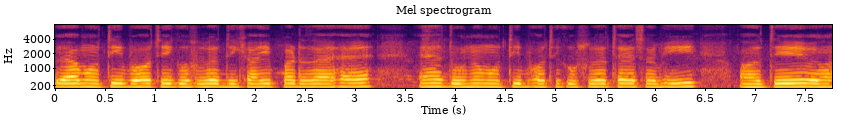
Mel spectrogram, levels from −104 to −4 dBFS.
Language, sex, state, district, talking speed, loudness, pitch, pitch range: Hindi, male, Chhattisgarh, Kabirdham, 155 wpm, -15 LUFS, 155 Hz, 150-155 Hz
